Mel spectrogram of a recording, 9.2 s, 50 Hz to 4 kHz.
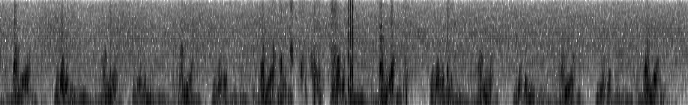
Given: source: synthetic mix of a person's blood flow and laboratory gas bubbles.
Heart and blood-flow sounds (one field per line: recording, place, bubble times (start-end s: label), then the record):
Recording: Doppler ultrasound of blood flow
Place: precordium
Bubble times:
3.61-3.69 s: bubbles
3.71-3.92 s: bubbles
3.98-4.35 s: bubbles
4.41-4.51 s: bubbles
4.62-4.75 s: bubbles
5.38-5.46 s: bubbles
5.95-6.07 s: bubbles
From the record:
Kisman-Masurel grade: 223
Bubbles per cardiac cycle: several, 3 to 8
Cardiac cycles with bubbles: 10 to 50%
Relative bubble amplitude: loud (0.450 to 0.775)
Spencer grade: 2 (many but less than half of the cardiac periods contain bubble signals, singularly or in groups)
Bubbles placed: only in the low amplitude regions of the cardiac cycle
